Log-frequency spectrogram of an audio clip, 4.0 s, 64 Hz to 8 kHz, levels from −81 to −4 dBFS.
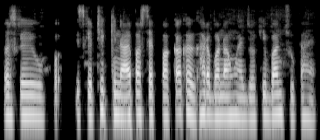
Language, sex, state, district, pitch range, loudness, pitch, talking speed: Hindi, male, Chhattisgarh, Balrampur, 145-155 Hz, -19 LUFS, 150 Hz, 285 wpm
